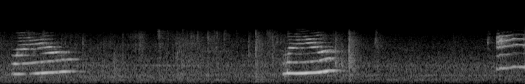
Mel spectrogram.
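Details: Odie the cat meowing indoors as people play with him, three drawn-out harmonic meows about two and a half seconds apart, the middle one loudest, with quiet room noise between them.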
